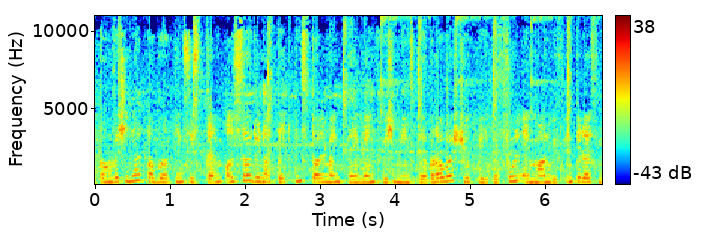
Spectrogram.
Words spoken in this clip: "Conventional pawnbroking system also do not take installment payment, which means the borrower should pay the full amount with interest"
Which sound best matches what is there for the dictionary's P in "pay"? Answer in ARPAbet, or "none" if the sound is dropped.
B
